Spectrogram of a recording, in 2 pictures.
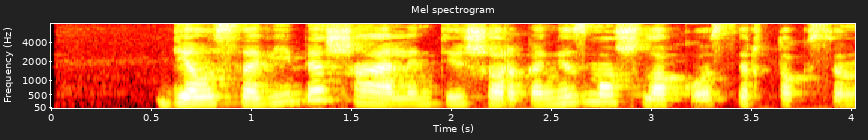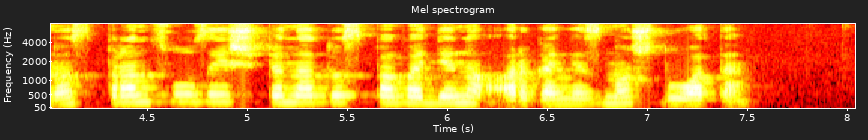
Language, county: Lithuanian, Vilnius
